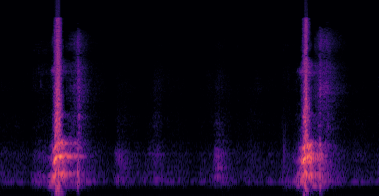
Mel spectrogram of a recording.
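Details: A pet dog barks indoors, wanting food from the plates on the table. Two loud, sharp single barks come about two and a half seconds apart, with faint small rustles in the quiet between.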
